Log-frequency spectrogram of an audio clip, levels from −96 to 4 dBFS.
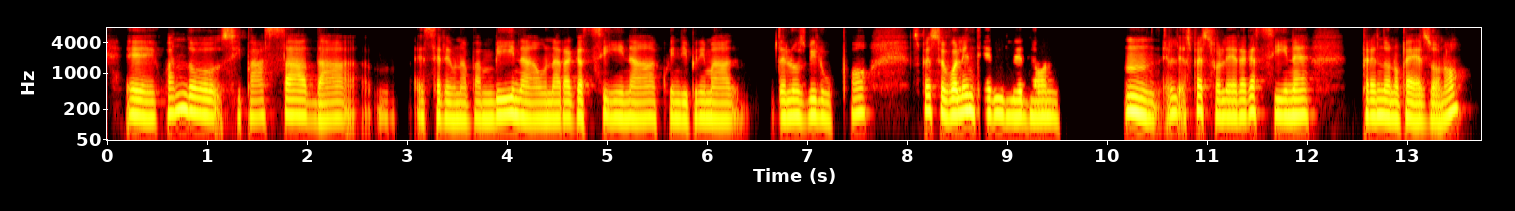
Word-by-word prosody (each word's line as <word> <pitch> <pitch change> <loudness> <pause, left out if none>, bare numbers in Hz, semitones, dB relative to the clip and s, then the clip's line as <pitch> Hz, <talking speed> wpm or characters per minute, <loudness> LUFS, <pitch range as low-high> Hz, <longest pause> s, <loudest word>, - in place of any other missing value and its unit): ehm, 145 -3 0
quando 165 -2 +2
si 150 -1 -5
passa 150 +1 -1
da, 135 +2 -3 0.2
mhmm, 150 - -15 0.2
essere 145 -2 -4
una 130 0 -2
bambina 140 +3 +1
a - - -2
una 135 0 0
ragazzina, 140 -1 -1
quindi 135 -2 -3
prima 135 -1 -2 0.4
dello 145 +1 0
sviluppo, 155 +4 -3 0.4
spesso 185 -2 0
e - - +5
volentieri 160 0 +4
le 150 0 +2
don 145 0 0 0.7
mh, 185 - +2 0.4
l 165 - -2
spesso 180 -5 0
le 150 0 +2
ragazzine 155 -1 +1 0.5
prendono 150 -2 +2
peso, 130 -2 +1
no? 180 +9 -1
145 Hz, 125 wpm, -24 LUFS, 140-155 Hz, 0.7 s, e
